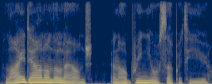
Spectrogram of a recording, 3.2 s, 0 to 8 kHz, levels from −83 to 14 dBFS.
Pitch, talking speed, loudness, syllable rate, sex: 175 Hz, 225 wpm, -15 LUFS, 5.1 syllables/s, female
